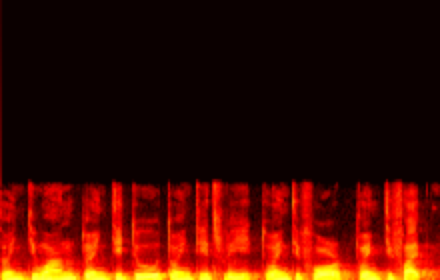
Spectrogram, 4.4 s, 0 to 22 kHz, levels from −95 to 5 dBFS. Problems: none marked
